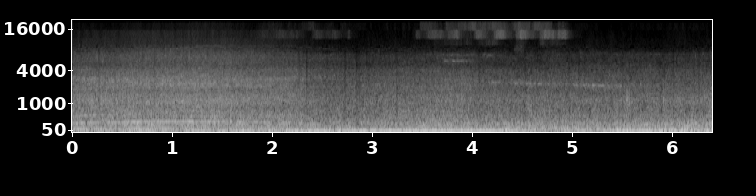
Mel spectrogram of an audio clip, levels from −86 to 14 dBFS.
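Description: Throughout, the sound is plainly grainy and hoarse rather than swirling like MP3, likely from Opus compression at 16 kbps in hybrid mode, which fills missing bands with noise.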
